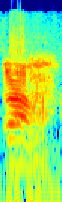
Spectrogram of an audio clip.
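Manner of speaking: sudden loud pained grunt; mock groan of a fallen soldier; enemy groan. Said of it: "they're like".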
